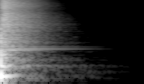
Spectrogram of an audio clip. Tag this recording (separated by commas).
Music, Snare drum, Musical instrument, Percussion, Drum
